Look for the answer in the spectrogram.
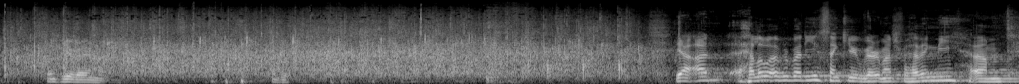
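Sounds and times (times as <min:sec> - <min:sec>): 
audience applause welcoming a speaker at a conference talk: 0:00.0 - 0:06.8
speech: 0:00.5 - 0:01.2, 0:02.7 - 0:03.1, 0:06.8 - 0:10.1.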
